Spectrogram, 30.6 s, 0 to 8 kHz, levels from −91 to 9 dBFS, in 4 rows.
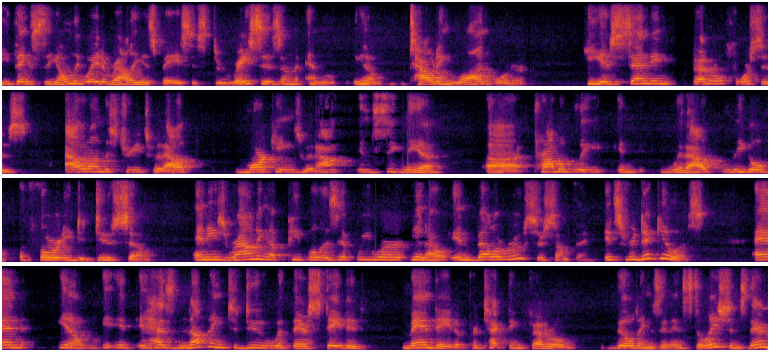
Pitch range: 200-255 Hz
